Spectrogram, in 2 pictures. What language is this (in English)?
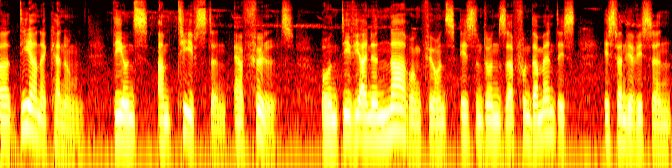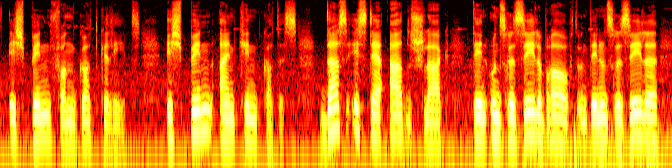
German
